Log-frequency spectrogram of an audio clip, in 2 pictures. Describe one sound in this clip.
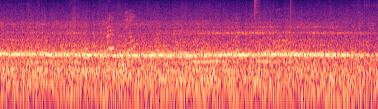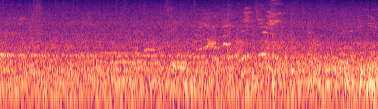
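A train rumbles and hums steadily as it runs along the track.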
